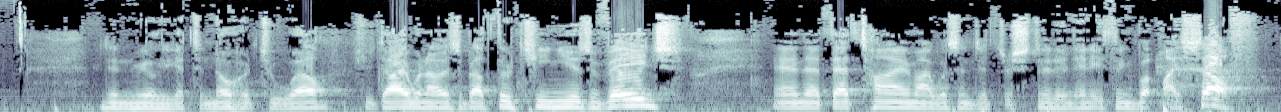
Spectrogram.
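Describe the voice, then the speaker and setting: A man at a moderate pace with fairly even intonation, noticeable background noise behind him. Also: medium pitch for a man. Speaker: preacher. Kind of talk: sermon.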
